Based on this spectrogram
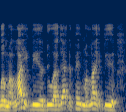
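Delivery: plain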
